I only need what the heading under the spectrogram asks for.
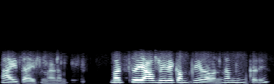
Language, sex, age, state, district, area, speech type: Kannada, female, 18-30, Karnataka, Dharwad, rural, conversation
